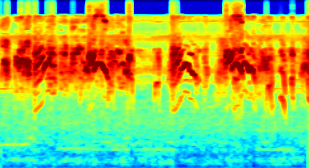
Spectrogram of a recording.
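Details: Short burst from a white-rumped shama roused to fight for a test of its temper: clear high looping whistles and downward-curving notes in quick groups, broken by a brief pause midway.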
